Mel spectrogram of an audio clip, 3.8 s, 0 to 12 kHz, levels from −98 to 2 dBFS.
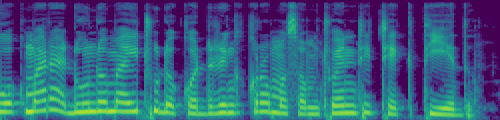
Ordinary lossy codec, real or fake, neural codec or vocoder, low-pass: none; real; none; 10.8 kHz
